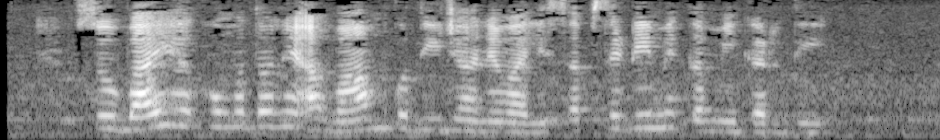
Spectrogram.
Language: Urdu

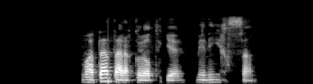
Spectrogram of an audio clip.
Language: Uzbek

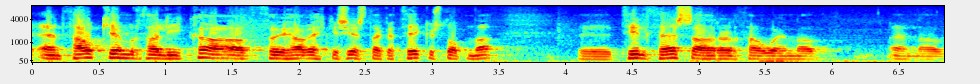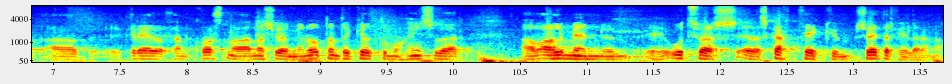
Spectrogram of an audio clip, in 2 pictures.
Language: Icelandic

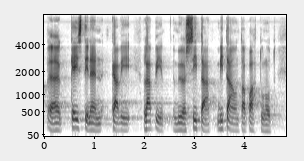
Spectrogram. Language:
Finnish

